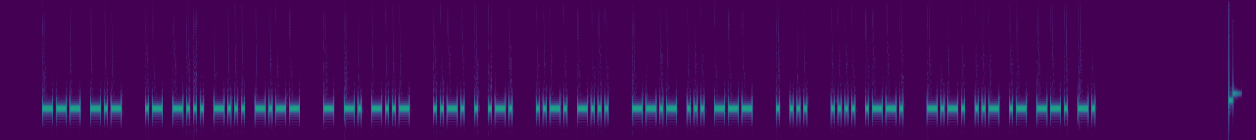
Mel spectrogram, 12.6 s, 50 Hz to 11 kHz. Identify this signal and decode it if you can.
Morse code, heard as a keyed tone, about 34 wpm, 700 Hz. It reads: OK ABBY TNX FER FB QSO ES HP CUAGN
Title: Practice QSO - Exchange 4 - Ending - 35wpm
